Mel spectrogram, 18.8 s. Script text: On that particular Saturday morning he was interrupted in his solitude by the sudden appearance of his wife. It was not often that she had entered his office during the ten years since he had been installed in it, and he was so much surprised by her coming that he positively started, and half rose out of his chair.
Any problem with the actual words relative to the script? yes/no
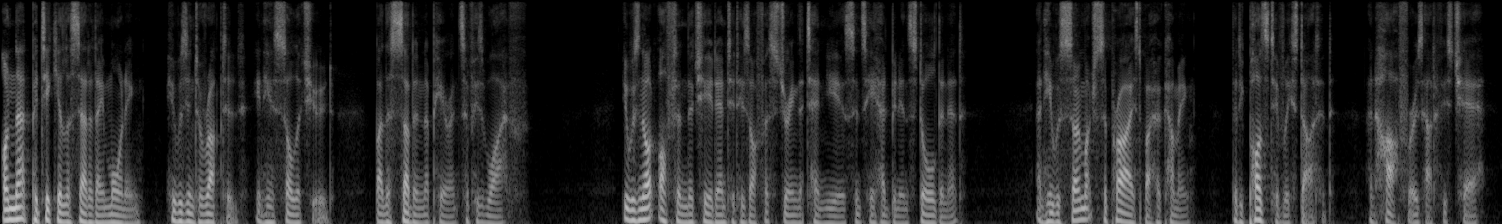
no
